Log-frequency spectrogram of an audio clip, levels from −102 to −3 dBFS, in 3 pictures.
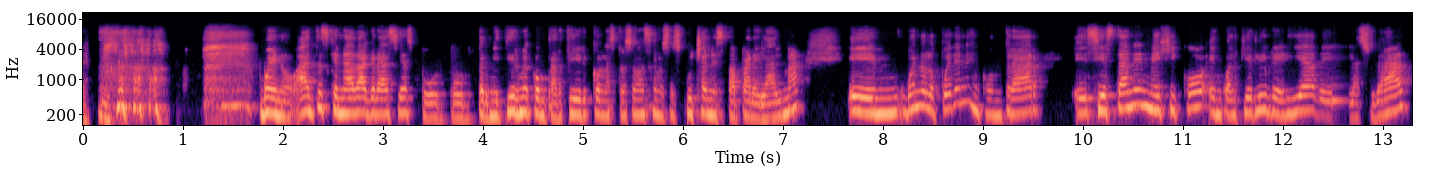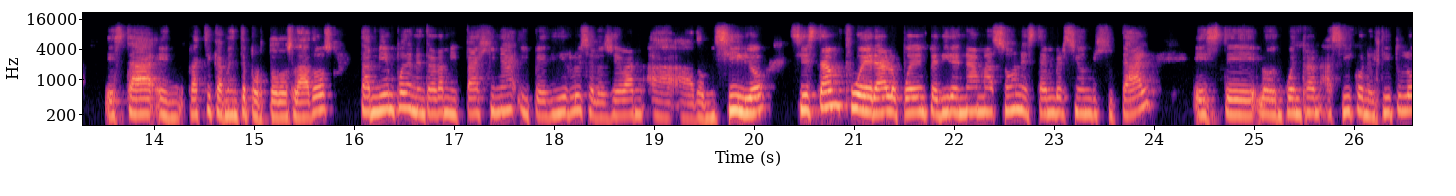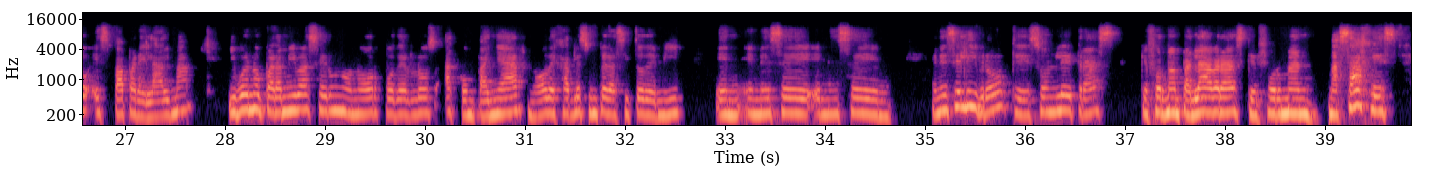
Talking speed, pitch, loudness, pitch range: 170 wpm, 215 Hz, -30 LUFS, 200-235 Hz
